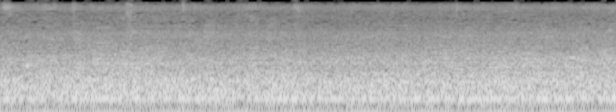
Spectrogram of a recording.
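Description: Steady, loud mechanical hum of a passenger train standing at a station platform, with a low, even engine-like drone under a wash of noise.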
